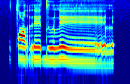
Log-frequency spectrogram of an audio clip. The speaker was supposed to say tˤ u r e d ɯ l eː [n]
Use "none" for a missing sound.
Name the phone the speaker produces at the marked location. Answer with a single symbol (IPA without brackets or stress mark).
l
